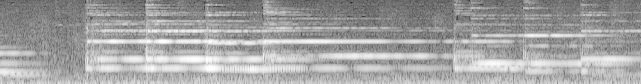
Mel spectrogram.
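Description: Handbell choir playing: chords of handbells struck and left ringing, the notes overlapping as they fade. One chord dies away at the start, and after a short lull new chords come in from about a second in, roughly one every half second to second.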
